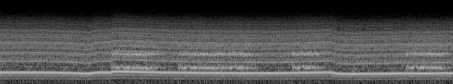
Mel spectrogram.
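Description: A racing car engine's pitch drops briefly as gears shift down and back up.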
